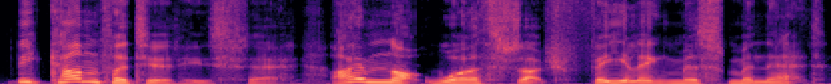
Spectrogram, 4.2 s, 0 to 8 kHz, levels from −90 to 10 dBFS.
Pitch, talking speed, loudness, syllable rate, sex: 155 Hz, 175 wpm, -17 LUFS, 4.4 syllables/s, male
